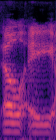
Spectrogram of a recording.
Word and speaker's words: Laik: It's Laik. I always want to pronounce that a little bit differently.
